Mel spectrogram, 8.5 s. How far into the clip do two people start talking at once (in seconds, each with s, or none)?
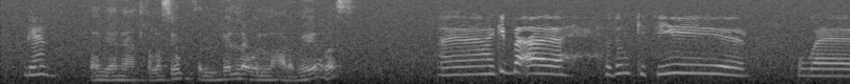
none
